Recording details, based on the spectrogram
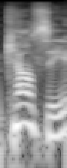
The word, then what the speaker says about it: Kelce: and everybody's been calling him Kelce, and it is spelled K-E-L-C-E. – Right. – Everyone's called us Kelce for so long that we just haven't really corrected it.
